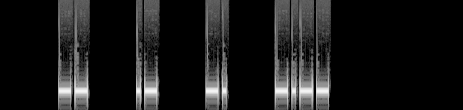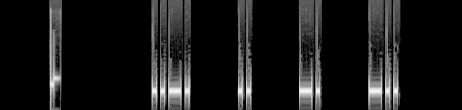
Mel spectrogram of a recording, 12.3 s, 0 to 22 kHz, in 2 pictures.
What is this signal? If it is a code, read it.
Morse code, heard as a keyed tone, about 22 wpm, spaced as for 10 wpm, 700 Hz. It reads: MANY FIND
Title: 4x Character Spacing - Top 100 Words - 22wpm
